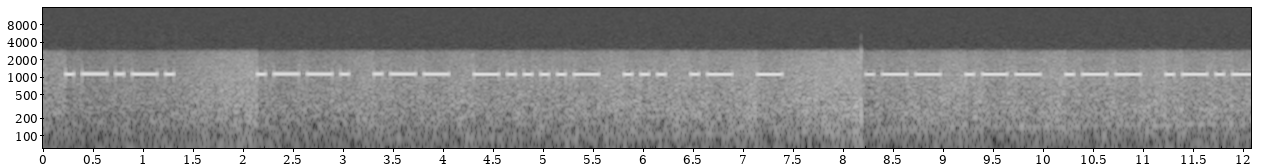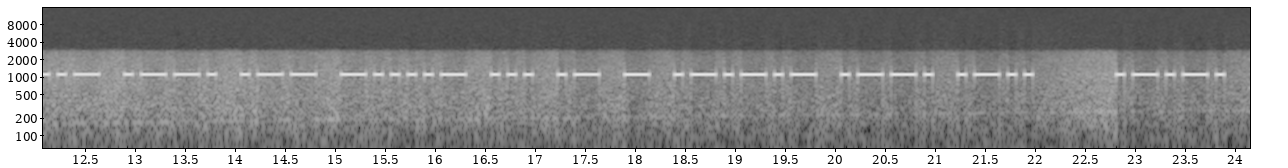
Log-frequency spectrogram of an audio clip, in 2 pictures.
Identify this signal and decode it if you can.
Morse code, heard as a keyed tone, about 14 wpm, 1140 Hz, with noise. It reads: <AR> PW-SAT WWW.PW-SAT.PL <AR>
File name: pwsat 04h58 UTC CW DK3WN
